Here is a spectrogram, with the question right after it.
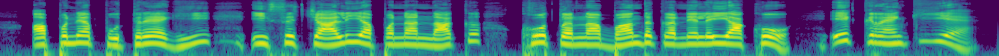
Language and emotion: Dogri, disgusted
